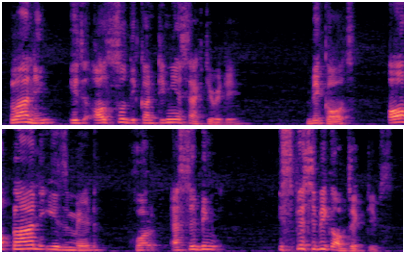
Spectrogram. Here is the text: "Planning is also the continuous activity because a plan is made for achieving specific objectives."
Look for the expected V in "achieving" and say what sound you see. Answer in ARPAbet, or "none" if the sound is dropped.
B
